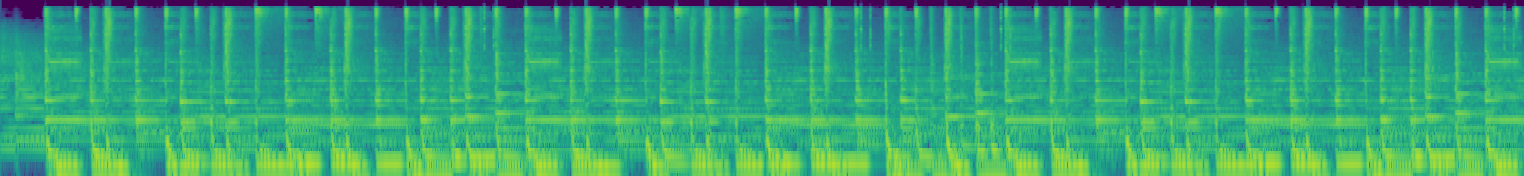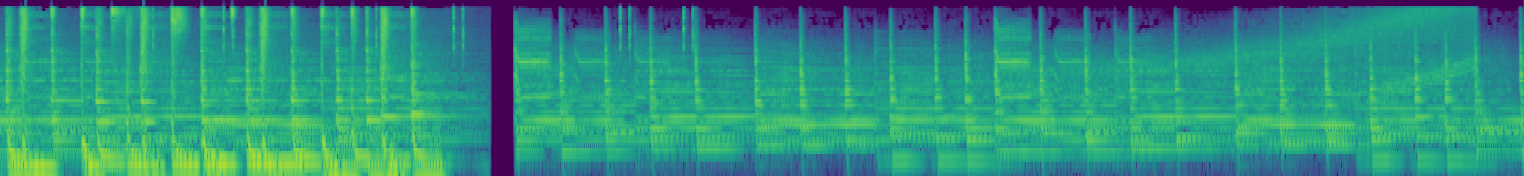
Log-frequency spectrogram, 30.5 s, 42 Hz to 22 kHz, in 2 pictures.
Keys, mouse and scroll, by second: 0.0-0.1 typing, 1.2-3.0 typing, 7.1 right click, 13.6-16.8 scroll down 1, 23.3 right click, 25.2-25.7 scroll down 1, 28.2 right click, 29.0-29.5 scroll down 1, 29.7 double click.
